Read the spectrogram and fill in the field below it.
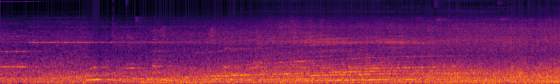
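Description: A train rumbles and rolls along the rails, echoing under a roof.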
